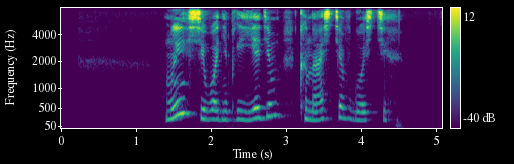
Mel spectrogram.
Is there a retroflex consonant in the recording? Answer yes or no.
no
